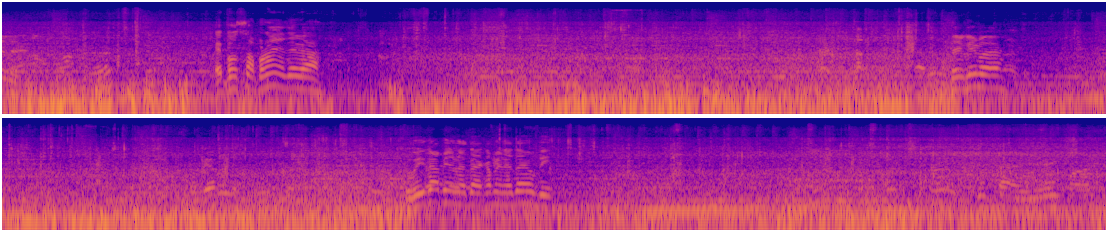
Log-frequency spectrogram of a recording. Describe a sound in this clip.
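Adult men shout and argue excitedly nearby.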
